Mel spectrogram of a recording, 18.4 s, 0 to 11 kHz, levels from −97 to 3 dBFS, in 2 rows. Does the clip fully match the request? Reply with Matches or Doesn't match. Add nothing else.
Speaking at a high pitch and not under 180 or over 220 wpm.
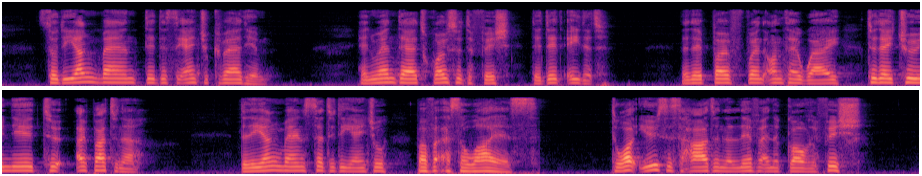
Doesn't match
